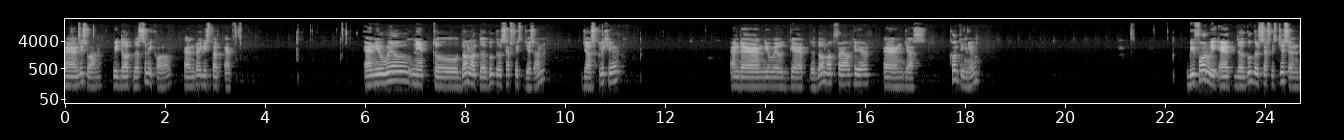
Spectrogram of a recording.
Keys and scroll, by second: 21.8 shift+super+2.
